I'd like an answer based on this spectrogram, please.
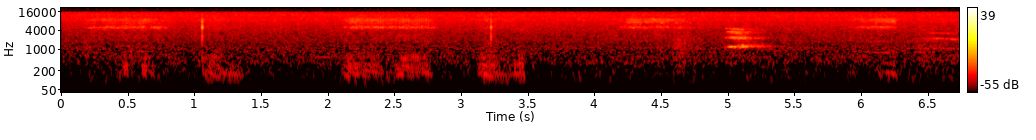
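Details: Five blenheim Cavalier King Charles Spaniel puppies, born at New Year, in an indoor puppy pen with their mother Paris on 26 January 2023; soft rhythmic snuffling breaths in short bursts, then one brief high squeak near the end.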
